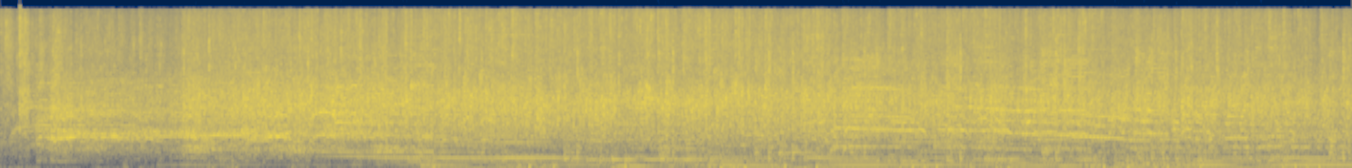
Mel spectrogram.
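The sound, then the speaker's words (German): A crowd claps steadily and loudly for the full stretch, welcoming the Millanton editorial team; dense applause that swells after the first few seconds, with a few cheers mixed in and a murmur of voices underneath. “Begrüßt bitte mit einem dem Thema entsprechenden Applaus.”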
